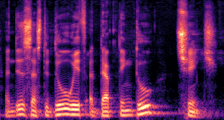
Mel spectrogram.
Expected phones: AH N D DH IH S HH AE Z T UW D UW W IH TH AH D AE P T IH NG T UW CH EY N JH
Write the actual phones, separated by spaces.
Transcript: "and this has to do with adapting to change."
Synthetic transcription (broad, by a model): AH N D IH S HH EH S T UW D UW W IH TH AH D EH P T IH NG T UW CH EY N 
